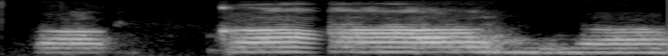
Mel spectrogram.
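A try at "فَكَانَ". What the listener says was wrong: হ্যাঁ, ফাকে আরো তাড়াতাড়ি ছাড়তে হবে, ফাকানা।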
